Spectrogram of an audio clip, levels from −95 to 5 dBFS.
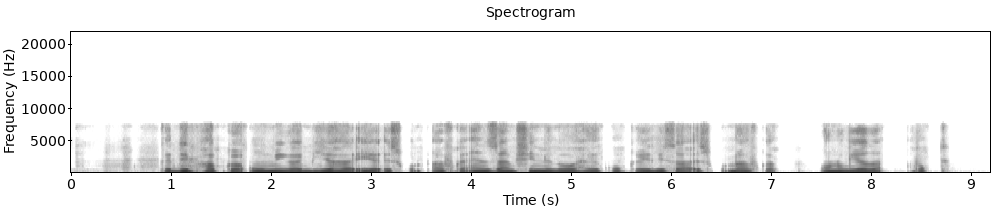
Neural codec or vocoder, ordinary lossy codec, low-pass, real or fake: codec, 16 kHz, 6 kbps, DAC; none; none; fake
